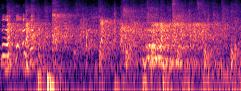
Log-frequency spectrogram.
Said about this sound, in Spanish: Un fuerte aplauso.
